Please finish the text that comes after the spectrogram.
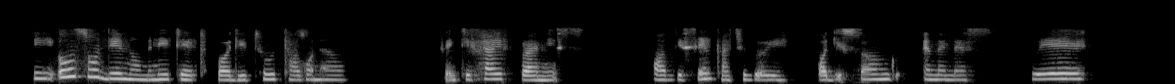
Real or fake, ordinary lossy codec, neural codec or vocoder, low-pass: fake; AAC, 24 kbps; codec, 16 kHz, 1 kbps, X-Codec, HuBERT features, trained on general audio; 5.4 kHz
